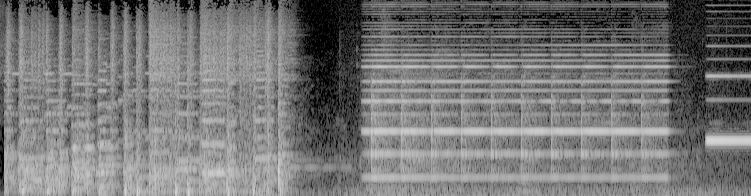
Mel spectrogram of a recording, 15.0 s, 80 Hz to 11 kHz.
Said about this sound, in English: As they go through testing all of the ship's alarms, spinning up the radar, that Spy 6 radar that's super advanced.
